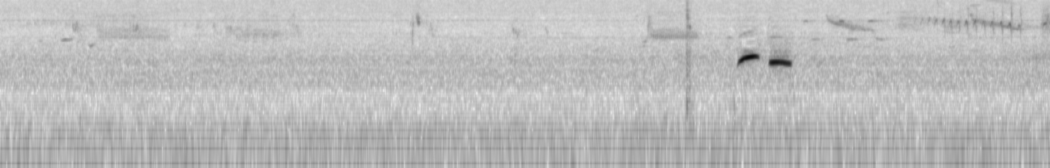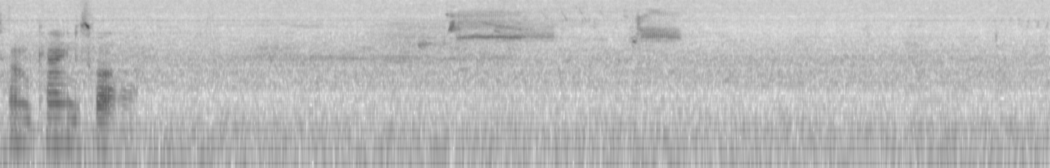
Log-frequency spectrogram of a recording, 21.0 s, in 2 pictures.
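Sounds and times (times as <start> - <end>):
faint high bird chirps: 6.5 - 10.3, 16.8 - 17.4
loud short whistled notes: 7.4 - 8.0.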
